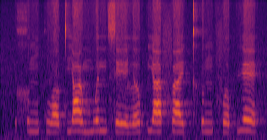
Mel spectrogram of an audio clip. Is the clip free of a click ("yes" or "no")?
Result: yes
